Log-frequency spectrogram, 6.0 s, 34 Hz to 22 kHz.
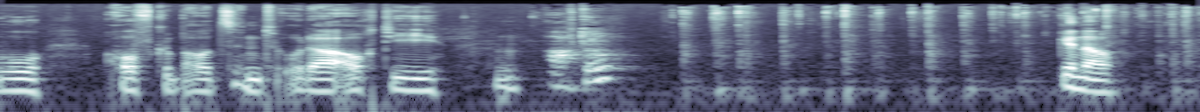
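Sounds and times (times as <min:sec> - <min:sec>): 
speech: 0:00.0 - 0:03.2, 0:05.3 - 0:05.7
fingers typing on a low-profile chiclet-style Mac keyboard: 0:03.3 - 0:05.9.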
